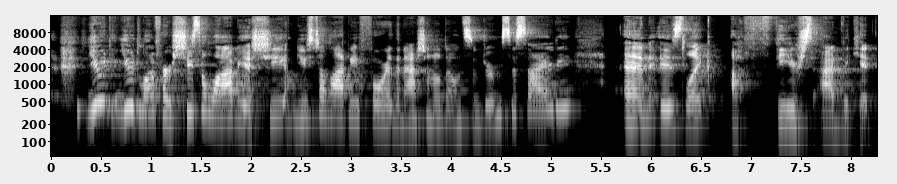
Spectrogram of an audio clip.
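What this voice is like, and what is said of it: Thick Long Island accent. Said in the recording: “my thick Long Island accent.”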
